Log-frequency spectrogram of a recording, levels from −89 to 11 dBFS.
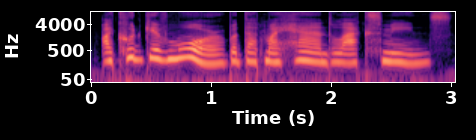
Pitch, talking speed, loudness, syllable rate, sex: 225 Hz, 200 wpm, -18 LUFS, 3.6 syllables/s, female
